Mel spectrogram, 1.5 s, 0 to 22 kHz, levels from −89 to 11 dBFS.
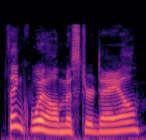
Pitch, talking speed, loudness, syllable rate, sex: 195 Hz, 165 wpm, -18 LUFS, 3.1 syllables/s, male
